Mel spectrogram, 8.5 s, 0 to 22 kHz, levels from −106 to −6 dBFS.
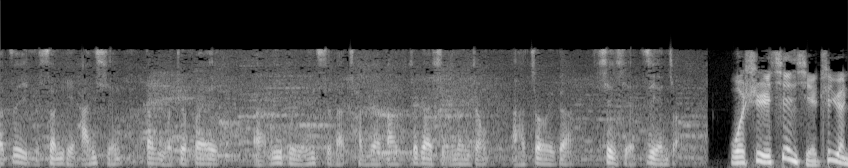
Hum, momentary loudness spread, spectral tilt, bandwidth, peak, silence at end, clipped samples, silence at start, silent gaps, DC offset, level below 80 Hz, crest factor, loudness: none; 11 LU; -4.5 dB/octave; 7 kHz; -8 dBFS; 0 s; under 0.1%; 0 s; none; under 0.1%; -60 dBFS; 20 dB; -29 LUFS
